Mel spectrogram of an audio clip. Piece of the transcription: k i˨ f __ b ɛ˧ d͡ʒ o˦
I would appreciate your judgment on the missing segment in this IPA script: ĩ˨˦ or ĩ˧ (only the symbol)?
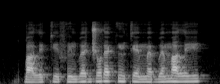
ĩ˧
